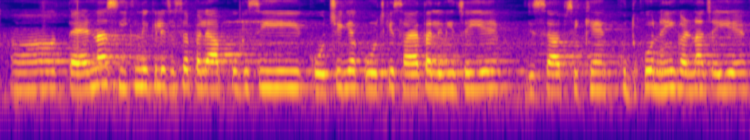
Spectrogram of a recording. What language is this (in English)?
Hindi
